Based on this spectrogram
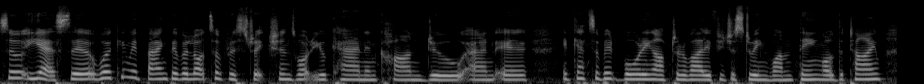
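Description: A woman's fairly high voice at a moderate pace, with fairly even intonation, hardly any pauses, and a very clean recording over a silent background. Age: 50s. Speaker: financial adviser. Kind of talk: casual interview. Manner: hesitant, many fillers.

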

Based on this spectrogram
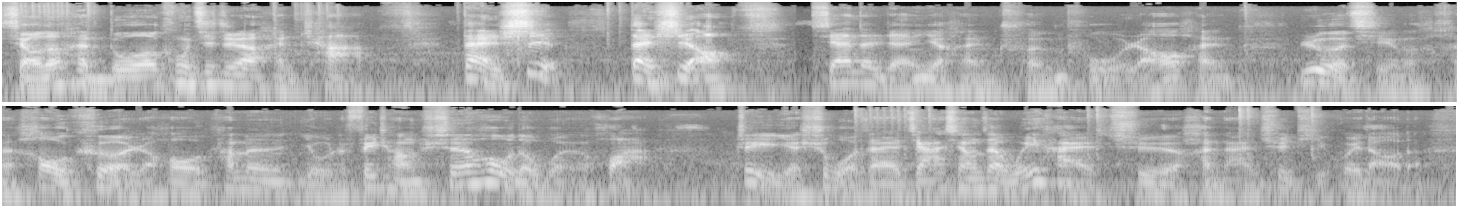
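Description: The voice moves at a moderate pace with very wide pitch swings. Noticeable background noise and audible room echo are present. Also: man, fairly low pitch for a man. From Weihai, Shandong. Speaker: podcast co-host. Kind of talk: casual chat.

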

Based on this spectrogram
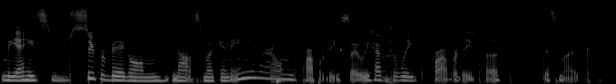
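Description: The sound is dry and close with no echo as a woman with a Southern US accent talks fairly quickly at a medium pitch with lively intonation. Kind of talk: casual chat, storytelling. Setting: studio. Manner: animated.

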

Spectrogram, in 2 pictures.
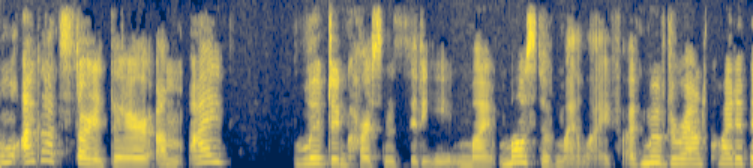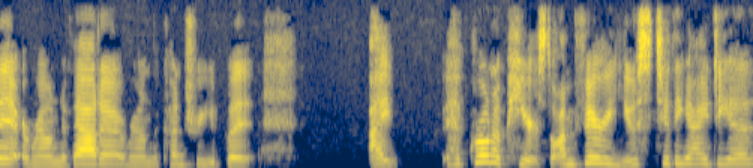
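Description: A woman's lively intonation at a moderate pace. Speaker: former brothel worker. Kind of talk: casual chat. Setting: remote call.

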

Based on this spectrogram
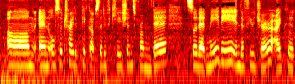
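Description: Noticeable background noise sits behind a woman's voice. Her intonation stays fairly even. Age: 20s. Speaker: podcast host. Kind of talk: casual monologue. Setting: on the go, in transit. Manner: unstructured, with stumbles.

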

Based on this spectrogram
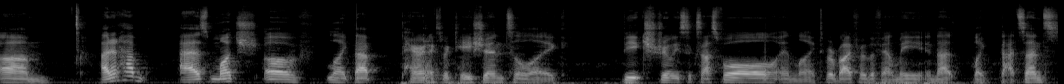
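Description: Over a silent background in a very clean recording, a man with a very deep, low pitch talks at a fairly slow pace. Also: ordinary pitch variation. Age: 20s. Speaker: podcast guest. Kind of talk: casual chat.

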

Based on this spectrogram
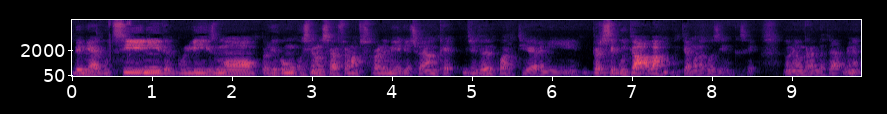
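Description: This man speaks with a fairly low pitch and a dark, mellow tone. His intonation stays fairly even. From Italy, Pesaro (Marche). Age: 30s. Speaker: interviewee sharing coming-out story. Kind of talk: personal testimony. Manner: talkative.

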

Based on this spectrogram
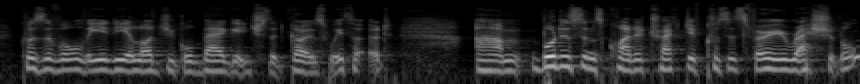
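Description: Fairly quick speech with an Australian accent comes through a very clean recording with a silent background. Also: woman, fairly low pitch for a woman. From Queensland, Australia. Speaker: memoir author. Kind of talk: radio interview.

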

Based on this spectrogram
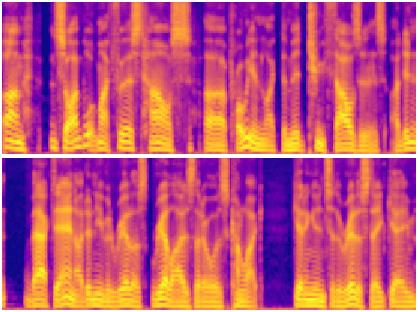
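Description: The pitch varies in an ordinary way at a moderate pace against a quiet background. It is a normal speaking voice. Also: man, fairly low pitch for a man. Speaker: real estate investor, engineering sales. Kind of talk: casual interview chat.

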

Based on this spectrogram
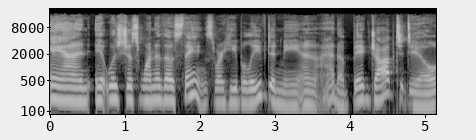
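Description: A woman with an American accent talks at a moderate pace in a fairly low pitch with ordinary pitch variation. The recording is very clean, with a silent background. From US West Coast, Bay Area. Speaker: journalist. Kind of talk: casual chat.

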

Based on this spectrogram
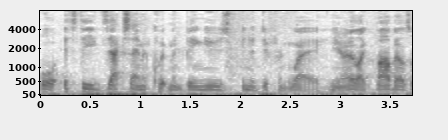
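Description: Audible room echo surrounds a man speaking at a very fast pace in an Australian accent. His tone is bright and sharp, his intonation fairly even. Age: 40s. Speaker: gym coach. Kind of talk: casual chat.

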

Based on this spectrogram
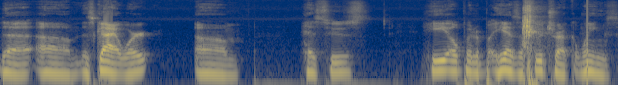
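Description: With a dark, mellow tone and a medium pitch, a man talks at a fairly slow pace in fairly even intonation, leaving long, frequent pauses. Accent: American. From Texas, Glen Rose. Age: 30s. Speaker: podcast host. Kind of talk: casual chat.

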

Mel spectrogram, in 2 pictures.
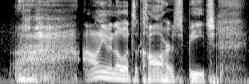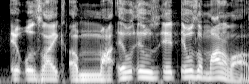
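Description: Lively intonation in an American accent at a moderate pace and very even loudness, over noticeable background noise. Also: man, medium pitch for a man. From Oklahoma. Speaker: podcast host. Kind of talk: casual chat.

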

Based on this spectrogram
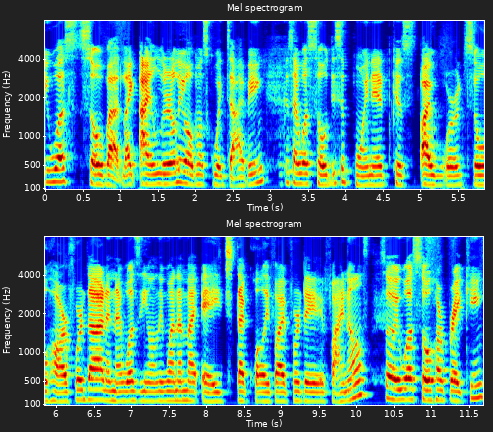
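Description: Speaking at a moderate pace, a woman uses a low pitch with fairly even intonation.

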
